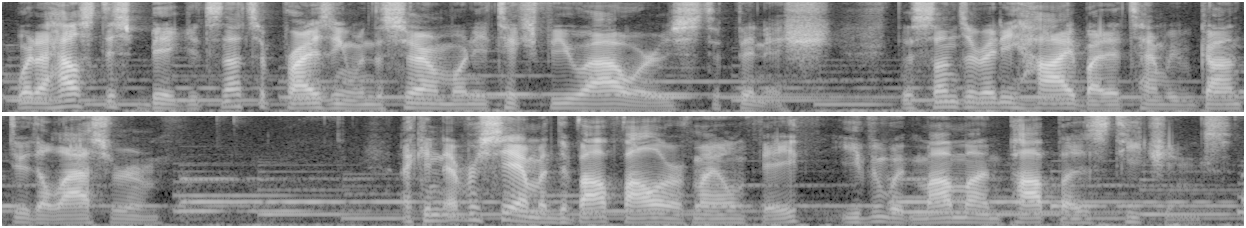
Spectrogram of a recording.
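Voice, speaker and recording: A man's voice: medium pitch, brisk. A man hosting a game walkthrough, commenting and reading visual novel narration aloud. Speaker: gaming walkthrough host. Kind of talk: let's play commentary and read-aloud narration. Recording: game music clearly behind the voice.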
